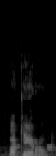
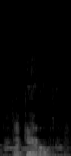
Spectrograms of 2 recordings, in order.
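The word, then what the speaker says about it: vaquero: But you roll Vakerro. Okay. Gotcha. Vakerro. The old the R of it.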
